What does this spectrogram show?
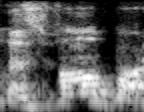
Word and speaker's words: Svalbard: Yeah, Svalbard.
